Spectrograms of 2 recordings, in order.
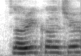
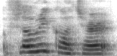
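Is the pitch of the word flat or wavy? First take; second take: flat; wavy. First: The pitch stays level and calm. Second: The pitch moves up and down expressively. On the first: The speaker calls it right. "in a very boring, mundane tone" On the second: The speaker calls it wrong. "Just don't go it like w- wavy"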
